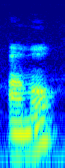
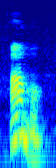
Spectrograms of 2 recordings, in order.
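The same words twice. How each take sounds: First: Amó said a-MÓ; stress on last syllable. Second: Amo said A-mo, louder A; stress on first syllable. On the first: Teacher contrasting word stress, amó stressed on MÓ. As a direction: land amó on its final syllable. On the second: Teacher contrasting word stress, amo stressed on A. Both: Shown as a demonstration. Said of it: "el acento puede variar".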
